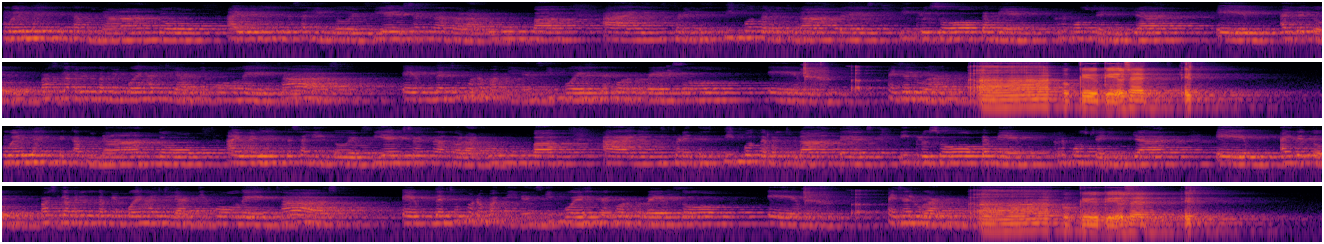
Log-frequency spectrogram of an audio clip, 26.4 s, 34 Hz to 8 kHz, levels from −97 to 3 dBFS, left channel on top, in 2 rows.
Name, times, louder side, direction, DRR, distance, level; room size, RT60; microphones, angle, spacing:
voice 1, 0.0-1.9 2.2-8.7 9.0-11.6 12.1-13.3 13.6-16.5 17.2-20.4 20.8-21.4 22.0-22.7, right 2 dB, 65° right, -1 dB, 2.4 m, -39 dB
voice 2, 22.9-24.7 25.0-25.1, left 4 dB, 35° left, 7 dB, 0.5 m, -29 dB
18.5 x 16.5 x 2.4 m, 2.3 s
head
